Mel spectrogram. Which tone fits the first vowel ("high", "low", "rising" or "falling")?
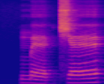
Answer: low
